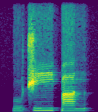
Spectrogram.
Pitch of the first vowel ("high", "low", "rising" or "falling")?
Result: low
